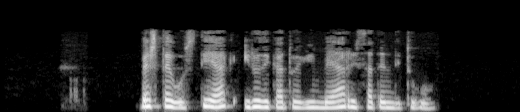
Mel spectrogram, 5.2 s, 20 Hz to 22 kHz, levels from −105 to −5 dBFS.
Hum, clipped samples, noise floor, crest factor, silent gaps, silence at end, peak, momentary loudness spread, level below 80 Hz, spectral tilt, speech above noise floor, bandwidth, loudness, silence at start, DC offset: none; under 0.1%; under -90 dBFS; 18 dB; none; 0.85 s; 0 dBFS; 9 LU; -64 dBFS; -7 dB/octave; over 75 dB; 7.4 kHz; -16 LUFS; 1.4 s; under 0.1%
